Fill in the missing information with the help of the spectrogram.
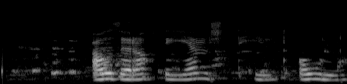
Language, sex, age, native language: Icelandic, male, 10, Polish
